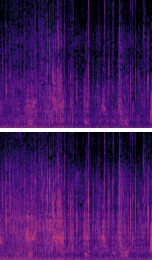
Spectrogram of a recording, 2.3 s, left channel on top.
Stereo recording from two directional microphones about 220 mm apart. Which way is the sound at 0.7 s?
45° left (ahead or behind).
